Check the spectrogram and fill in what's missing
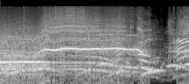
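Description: Loud crowd at a rap battle league event roaring and cheering continuously, with whoops and shouts rising over the din, briefly dipping near the end before swelling again.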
